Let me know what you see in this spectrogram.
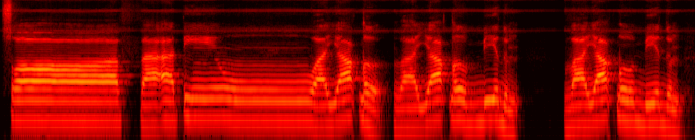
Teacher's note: ہے۔ اور قاف کے اوپر دیکھیں تو یہ جزم ہے تو قاف حروف قلقلہ میں سے ہے تو یہاں پر قلقلہ بھی کریں گے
